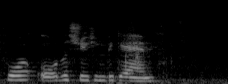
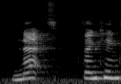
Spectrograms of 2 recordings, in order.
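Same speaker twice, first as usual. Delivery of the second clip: slow, higher, mocking disbelief; snickering; 5 semitones higher, 4 dB louder, slower than usual. A narrator's reading. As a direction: snicker at the idea. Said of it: "snickered the fox".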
